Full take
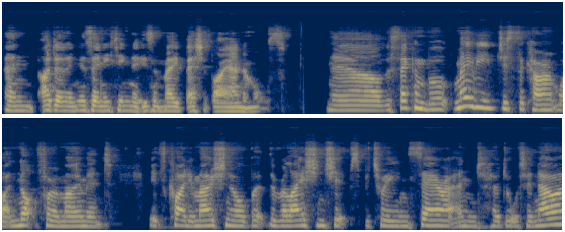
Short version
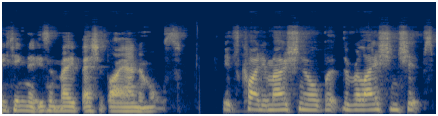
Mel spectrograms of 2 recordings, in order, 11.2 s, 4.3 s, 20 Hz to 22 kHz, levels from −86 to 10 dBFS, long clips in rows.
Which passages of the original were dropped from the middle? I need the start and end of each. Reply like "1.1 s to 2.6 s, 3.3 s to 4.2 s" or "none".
3.2 s to 7.0 s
